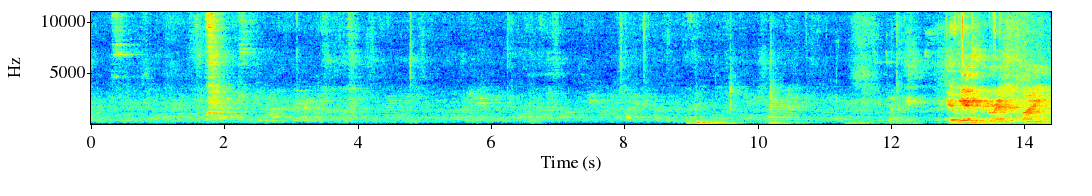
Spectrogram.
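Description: A man speaks steadily through loudspeakers in a large echoing hall.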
